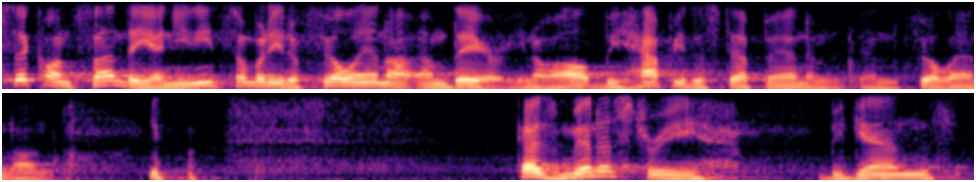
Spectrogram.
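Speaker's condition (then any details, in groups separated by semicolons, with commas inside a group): No condition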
